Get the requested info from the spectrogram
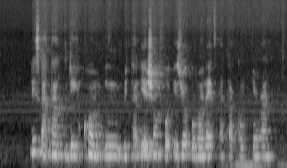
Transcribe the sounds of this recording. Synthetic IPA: disatakdekʰɔ̃mĩnɹitalieʃɔ̃nfɔʔisɹelovanaɪtatakɔ̃niɹãn

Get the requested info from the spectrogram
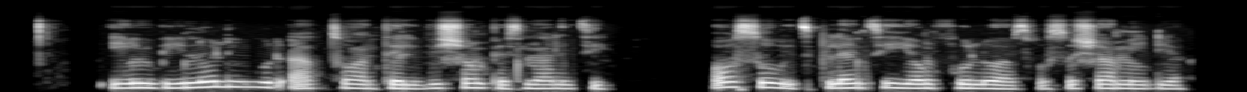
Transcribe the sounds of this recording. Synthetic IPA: inbinoliwuda̰k̚tʰɔãntʰɛlɛviʃɔ̃npɛsɔnalitʰi | ɔlsowidplɛ̃ntʰijɔ̃ŋɡfoloasfɔsoʃalmidia

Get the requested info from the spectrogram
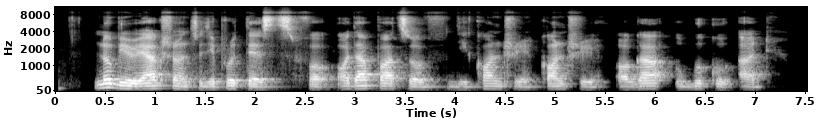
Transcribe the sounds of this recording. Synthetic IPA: nobiɹiakʃɔ̃ntʰudipʰɹotɛstsfɔʔɔ̰dapatsɔvdikʰɔ̃ntɹikʰɔ̃ntɹiɔɡaubukuad

